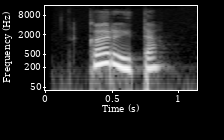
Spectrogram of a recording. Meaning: 1. washing tub, trough 2. old boat, old ship, old tub, old car
- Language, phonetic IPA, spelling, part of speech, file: Russian, [kɐˈrɨtə], корыто, noun, Ru-корыто.ogg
